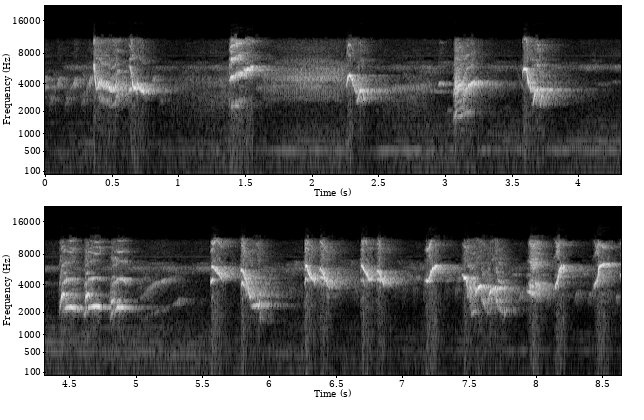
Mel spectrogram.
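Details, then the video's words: Oriental magpie-robin, known as kacer, singing for a training track: scratchy, slurred phrases at first, then a fast run of sharp chirps and whistles, with a faint low hum. "Ocehan Suara Burung Kacer"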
